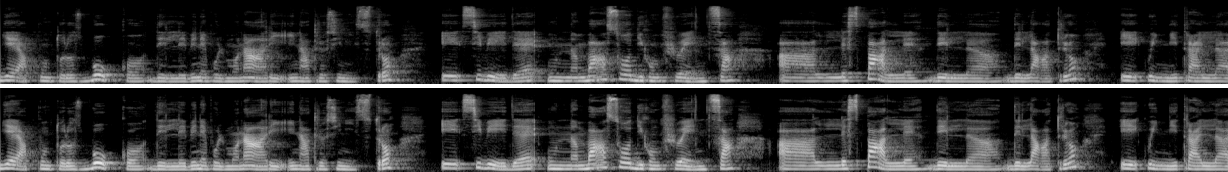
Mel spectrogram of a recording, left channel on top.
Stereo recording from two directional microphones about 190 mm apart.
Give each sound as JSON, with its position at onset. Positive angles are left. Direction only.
{"t": 0.0, "sound": "speech", "side_deg": -25}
